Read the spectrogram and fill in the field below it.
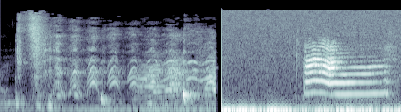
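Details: Domestic cat from a compilation of singing pets lets out a single steady, slightly wavering meow near the end, after a stretch of mixed background voices and laughter-like sounds.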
